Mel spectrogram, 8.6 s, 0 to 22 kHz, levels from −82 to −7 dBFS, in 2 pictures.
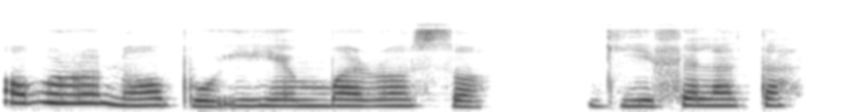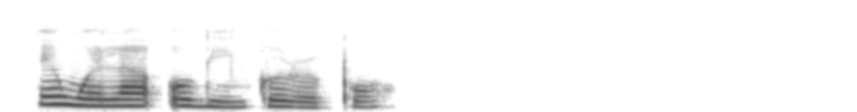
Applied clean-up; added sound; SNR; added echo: none; none; none; none.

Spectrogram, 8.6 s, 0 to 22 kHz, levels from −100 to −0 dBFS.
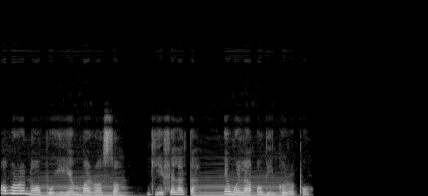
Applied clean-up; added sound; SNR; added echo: none; Bowed string instrument; 9 dB; none.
